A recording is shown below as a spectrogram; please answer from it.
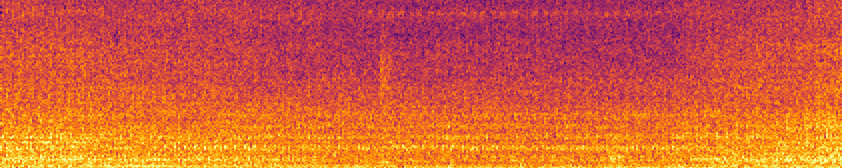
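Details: Toyota Avanza/Daihatsu Xenia that overheated, with coolant pushed into the reservoir: steady idle with a slightly lumpy beat under the exhaust hum; head gasket later found burned through and cylinder head warped.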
